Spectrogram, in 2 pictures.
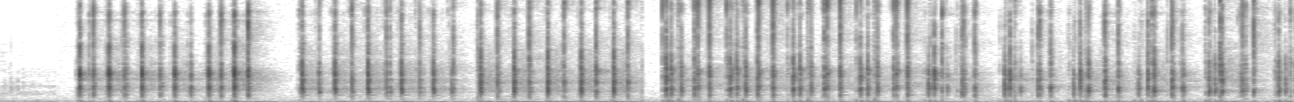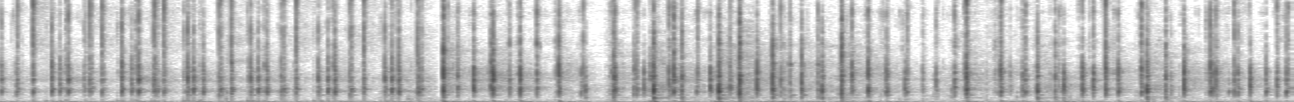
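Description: Steady typing on a tape-modded mechanical keyboard, close and clear, with fast irregular keystrokes clacking muted and deep after a brief pause near the start, no voices.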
